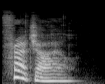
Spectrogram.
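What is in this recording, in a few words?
"fragile", English, British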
